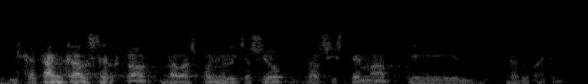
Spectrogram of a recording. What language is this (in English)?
Catalan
